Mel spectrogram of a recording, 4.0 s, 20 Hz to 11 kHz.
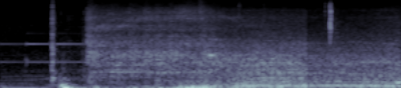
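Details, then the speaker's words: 2002 Mitsubishi Montero (Gen 3) after replacing cracked exhaust manifolds: quick crank, catch, steady even idle with no exhaust puttering or ticking, previously loud putting leak sound gone; normal start and idle. "This thing used to sound like a big truck, lots of exhaust sound, lots of that put sound, and now it's smooth. Oh, this is way better."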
